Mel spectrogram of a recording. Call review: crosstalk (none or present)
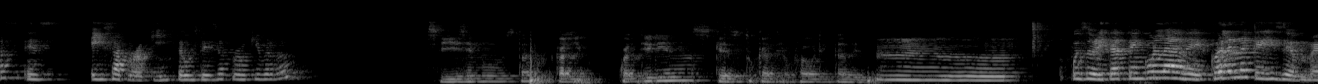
none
